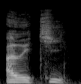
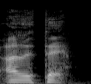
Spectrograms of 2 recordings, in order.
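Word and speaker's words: «арете» (ἀρετή): Это слово «арети» или «арете». Ударение на последний слог.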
